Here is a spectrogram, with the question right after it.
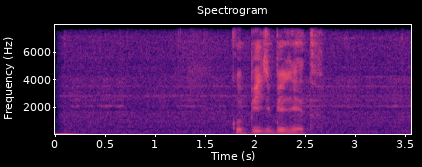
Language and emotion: Russian, neutral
